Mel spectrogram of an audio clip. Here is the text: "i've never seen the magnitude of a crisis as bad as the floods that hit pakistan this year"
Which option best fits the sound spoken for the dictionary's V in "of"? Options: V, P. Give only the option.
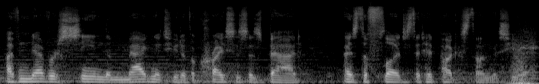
V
